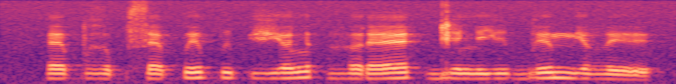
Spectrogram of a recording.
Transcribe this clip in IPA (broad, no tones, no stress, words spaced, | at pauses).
ɛpɣəpsɛpɪ pipvʲəl | ɦəɾɛ | ɡiljibɪ mʲəðɪ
